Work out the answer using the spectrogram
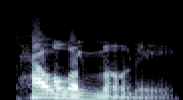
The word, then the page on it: palimony: American English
